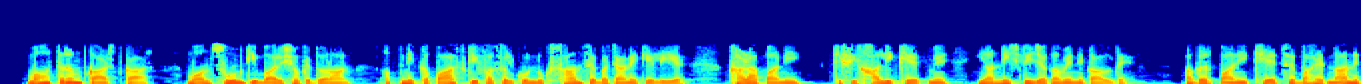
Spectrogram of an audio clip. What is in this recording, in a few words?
AD Advisory push call punjabi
